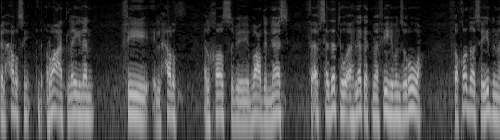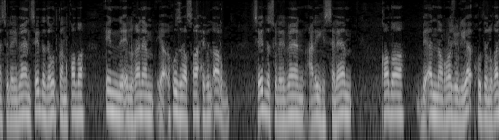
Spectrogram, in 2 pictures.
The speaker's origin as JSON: {"language": "Arabic", "country": "Egypt", "said": "كما كان الامر عندنا في مصر"}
